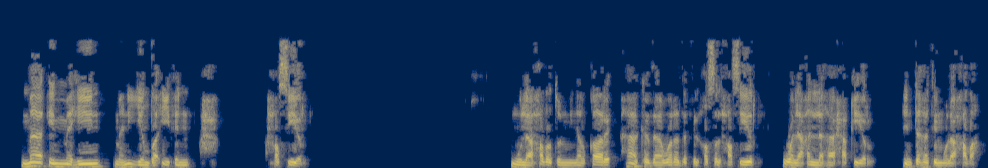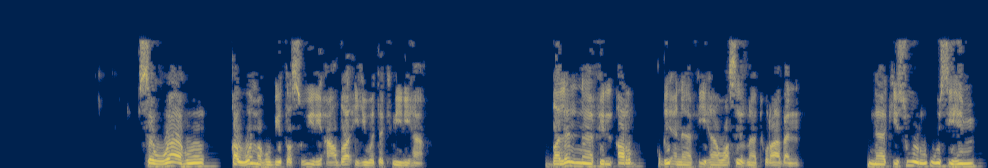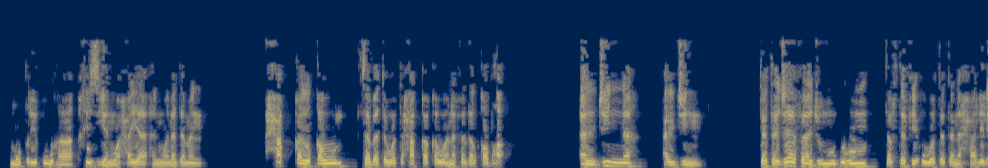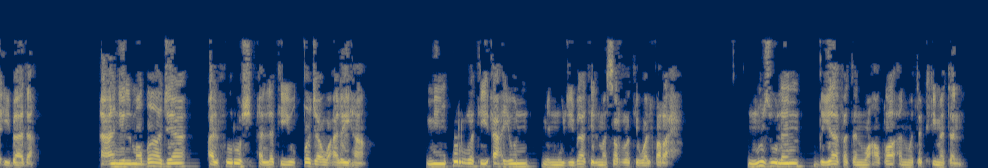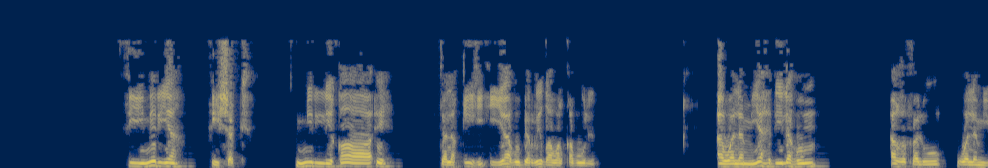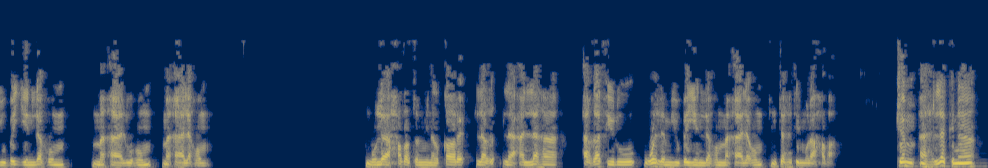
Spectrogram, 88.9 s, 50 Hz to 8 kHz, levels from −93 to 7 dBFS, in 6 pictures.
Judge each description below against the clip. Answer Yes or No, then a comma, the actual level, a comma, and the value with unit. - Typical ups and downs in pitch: No, wide, 5.9 semitones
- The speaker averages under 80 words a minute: Yes, slow, 65 wpm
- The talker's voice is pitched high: No, medium, 140 Hz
